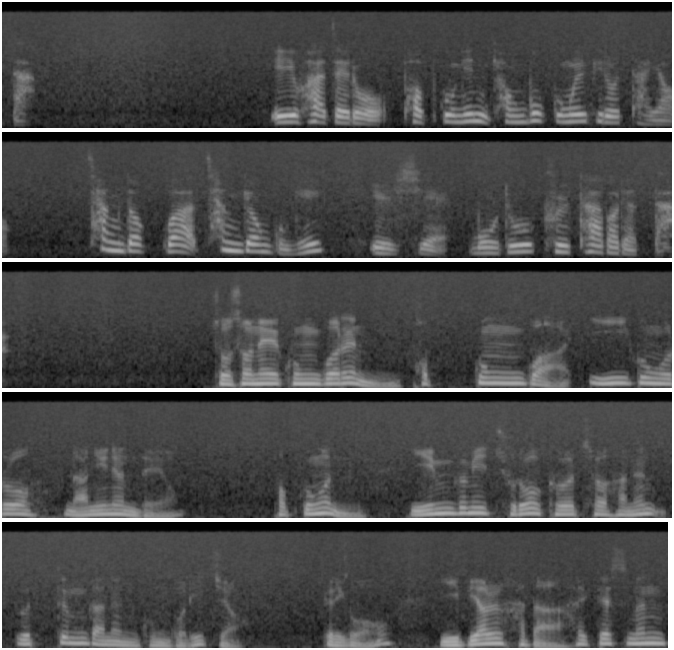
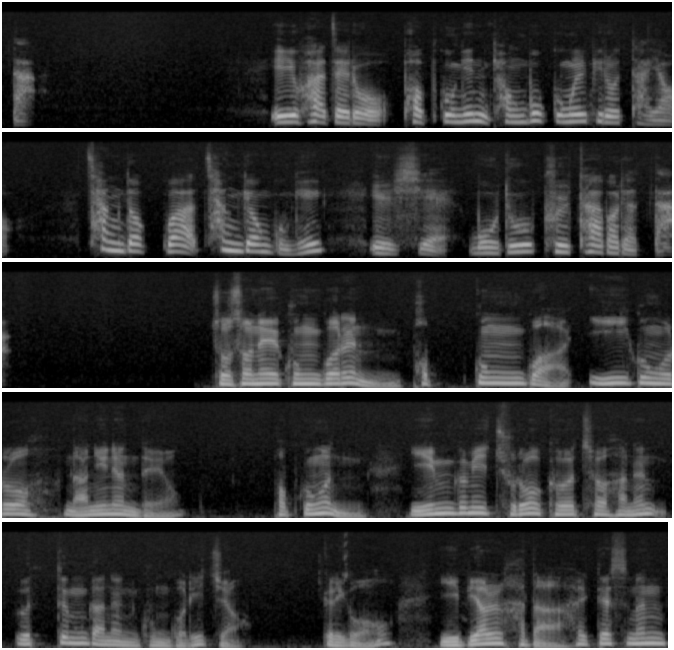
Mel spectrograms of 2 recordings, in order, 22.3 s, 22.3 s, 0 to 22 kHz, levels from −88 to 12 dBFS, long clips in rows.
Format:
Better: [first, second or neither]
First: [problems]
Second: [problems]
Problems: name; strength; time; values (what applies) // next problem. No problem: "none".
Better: second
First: hiss; loud; throughout; 8 dB below the speech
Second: hiss; faint; throughout; 25 dB below the speech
